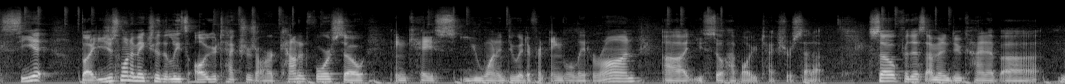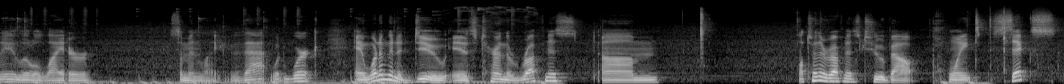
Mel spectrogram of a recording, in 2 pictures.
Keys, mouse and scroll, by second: 6.8-8.3 middle drag, 8.3 scroll up 1, 8.9 click, 14.3-17.3 middle drag, 17.7-20.8 drag.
